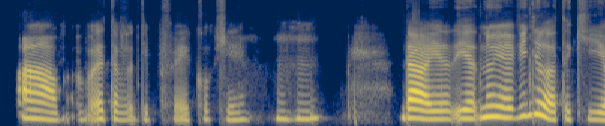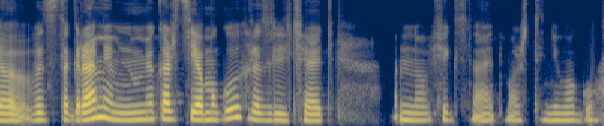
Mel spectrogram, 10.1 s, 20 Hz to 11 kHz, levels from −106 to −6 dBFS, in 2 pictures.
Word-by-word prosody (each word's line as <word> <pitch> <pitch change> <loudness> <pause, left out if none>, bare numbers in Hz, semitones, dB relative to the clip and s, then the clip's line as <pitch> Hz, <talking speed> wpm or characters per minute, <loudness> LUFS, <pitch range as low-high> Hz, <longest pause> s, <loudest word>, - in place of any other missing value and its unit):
А, 220 -5 +4 0.2
в 195 - -14
это 215 -1 -3
вот 190 - -11
дипфейк, 185 - -12
окей, 200 -1 -10 0.2
мгм. 220 +1 -6 0.7
Да, 240 -3 +9
я 210 0 +1
я 225 +1 +2
ну, 265 +2 +4
я 260 -3 +5
видела 290 -4 +4
такие 195 -3 -3
в 185 - -6
"Инстаграме". 195 +5 +2
Мне 195 +2 -3
кажется, 215 -1 0
я 195 - +5
могу 195 +6 -1
их 260 - -7
различать, 180 -3 -5 0.5
но 180 -2 -6
фиг 190 -1 -13
знает, 90 -1 -10
может 95 - -12
и 185 - -12
не 180 - -6
могу. 180 +1 -9
200 Hz, 175 wpm, -23 LUFS, 185-220 Hz, 0.7 s, Да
